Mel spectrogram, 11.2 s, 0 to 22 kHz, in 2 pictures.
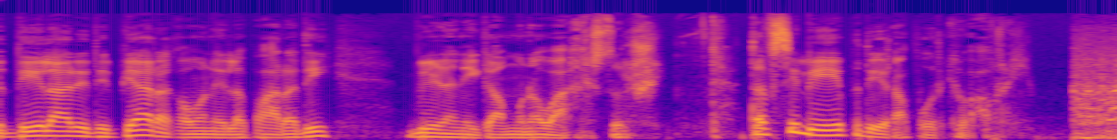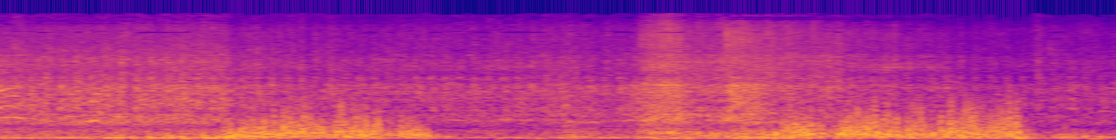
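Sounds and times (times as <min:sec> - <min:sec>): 
speech: 0:00.0 - 0:05.8
large truck engines on a muddy flood-damaged highway between Uruzgan and Kandahar: 0:05.4 - 0:11.1.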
